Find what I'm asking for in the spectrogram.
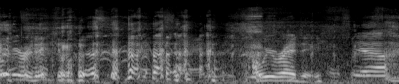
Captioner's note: laughter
